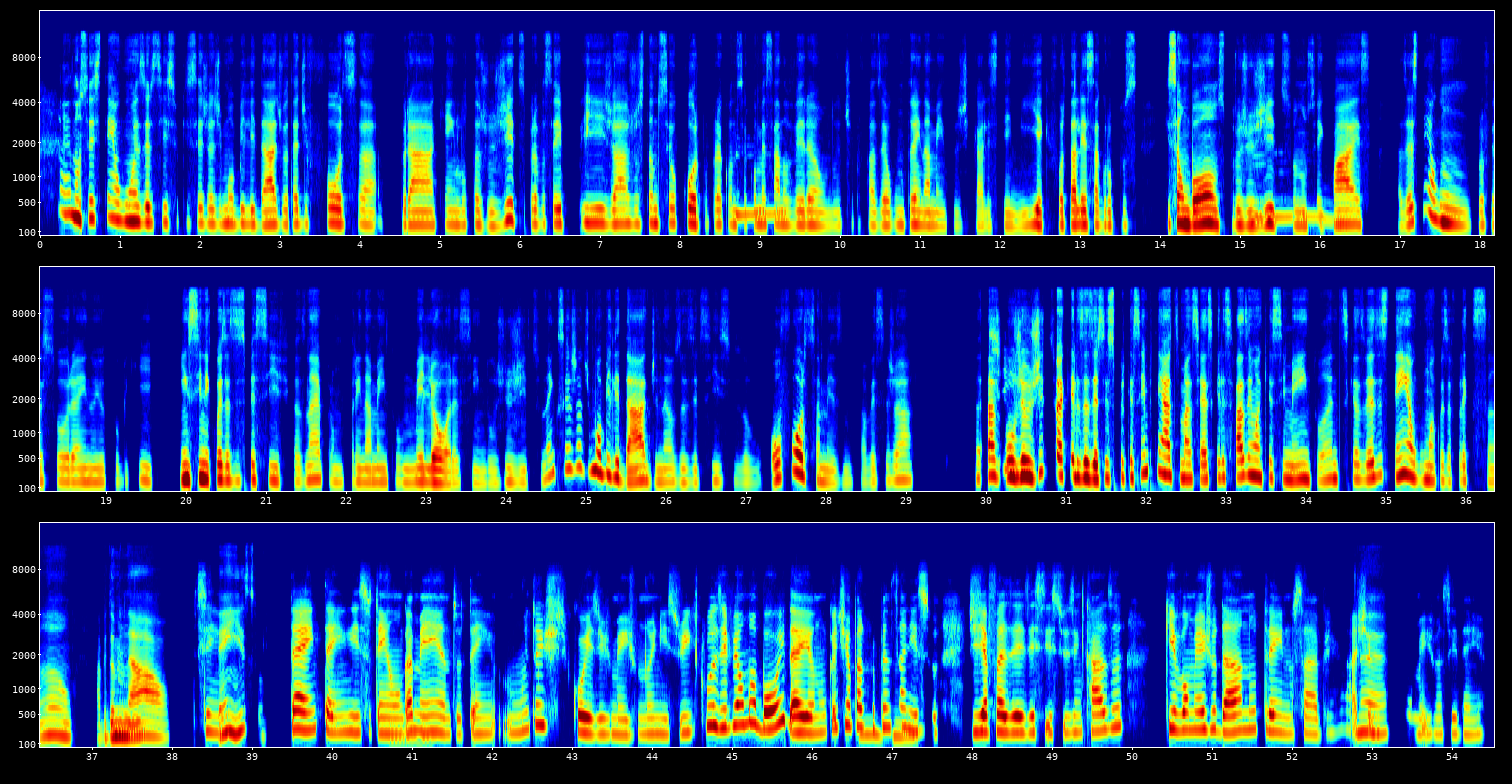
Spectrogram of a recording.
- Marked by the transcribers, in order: none
- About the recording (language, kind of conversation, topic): Portuguese, advice, Como posso começar a treinar e criar uma rotina sem ansiedade?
